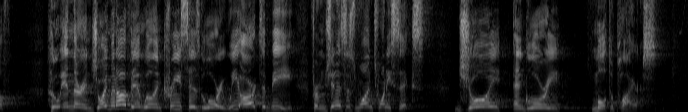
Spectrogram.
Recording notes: Sunday Morning Sermon Audio.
